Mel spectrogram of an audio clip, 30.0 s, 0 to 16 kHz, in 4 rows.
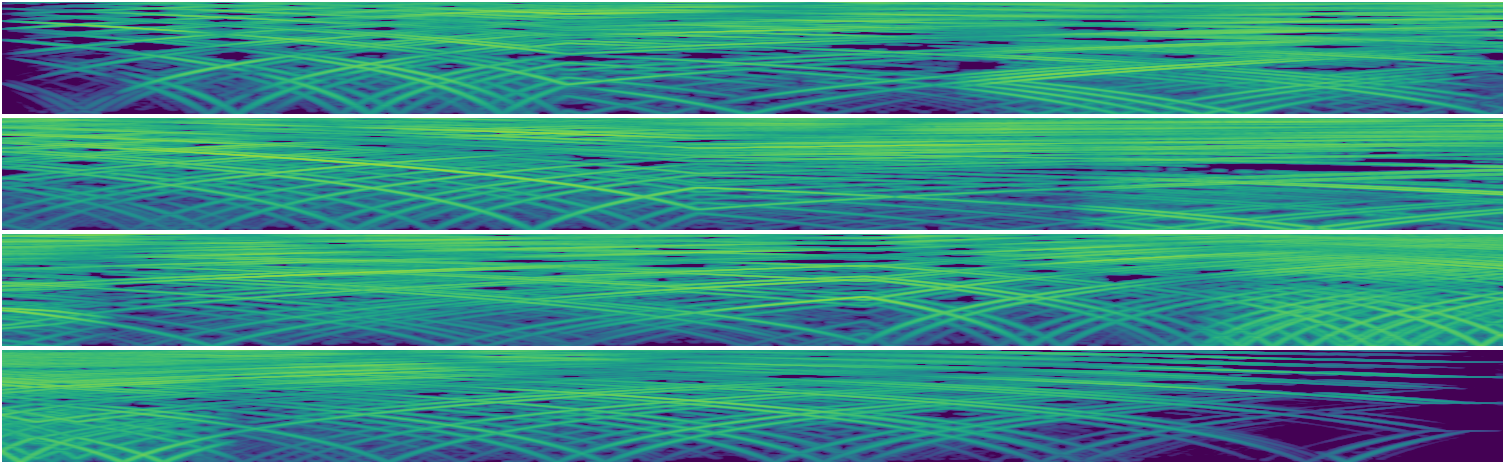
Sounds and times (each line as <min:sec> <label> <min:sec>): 0:12.7 heterodyne whine 0:15.7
